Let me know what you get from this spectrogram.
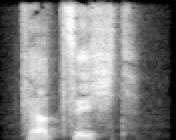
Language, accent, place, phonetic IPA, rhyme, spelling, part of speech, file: German, Germany, Berlin, [fɛɐ̯ˈt͡sɪçt], -ɪçt, Verzicht, noun, De-Verzicht.ogg
- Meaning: 1. abstention 2. renunciation, relinquishment, waiver 3. sacrifice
